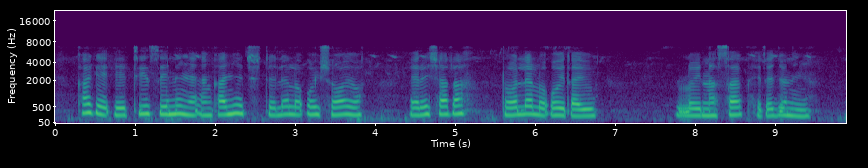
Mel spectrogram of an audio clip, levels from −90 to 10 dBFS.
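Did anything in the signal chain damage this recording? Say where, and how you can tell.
Yes, at the codec stage. The speech sounds dull throughout, with nothing above about 7.1 kHz and a rough, fluttering noise around voiced sounds. That's likely heavy Dolby Digital compression, which fits roughly 48 kbps: a narrowed band and starved lines filled with dither noise.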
